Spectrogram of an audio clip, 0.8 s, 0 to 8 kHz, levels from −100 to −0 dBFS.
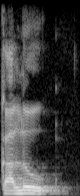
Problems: none marked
